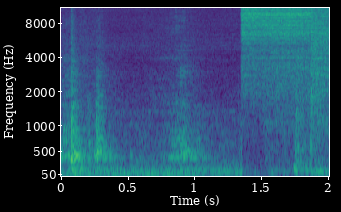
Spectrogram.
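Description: Compressed air hissing loudly into a dented two-stroke expansion chamber as it is pressurised to about 40 psi, starting suddenly about a second and a half in after a few light handling knocks.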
